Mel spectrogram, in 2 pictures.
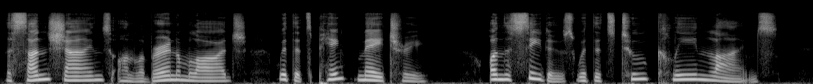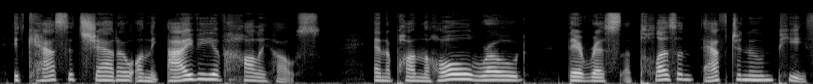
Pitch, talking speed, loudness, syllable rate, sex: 185 Hz, 150 wpm, -20 LUFS, 4.2 syllables/s, female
